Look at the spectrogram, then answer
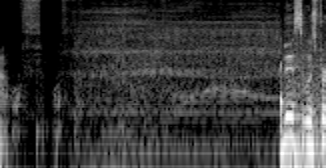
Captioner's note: brushes teeth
